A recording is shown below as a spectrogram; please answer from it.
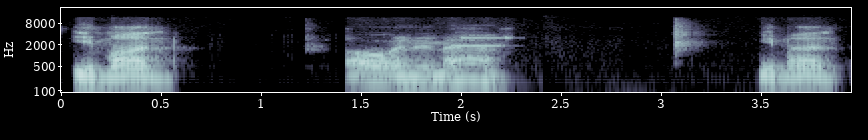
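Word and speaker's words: imán: It's iman.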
